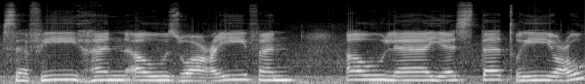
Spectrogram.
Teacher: نون تنوین کے بعد حمزہ آیا ہوا ہے, تو ہم یہاں پہ دونوں کو ظاہر کر کے بغیر غنّے کے پڑھیں گے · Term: اظہار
